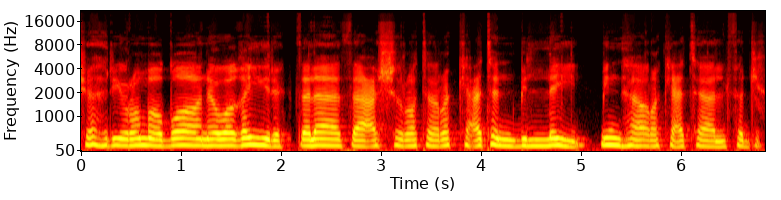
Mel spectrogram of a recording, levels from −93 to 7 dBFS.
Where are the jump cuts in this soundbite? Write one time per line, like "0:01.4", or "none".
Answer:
0:02.1
0:05.1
